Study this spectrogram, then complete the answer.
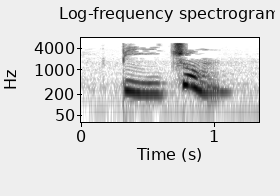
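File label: "比重", Mandarin Chinese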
